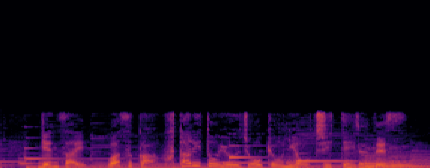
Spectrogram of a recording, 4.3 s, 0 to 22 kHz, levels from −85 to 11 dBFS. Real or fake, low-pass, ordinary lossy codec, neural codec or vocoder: real; 7.2 kHz; none; none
